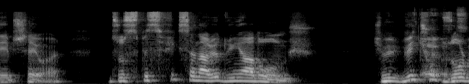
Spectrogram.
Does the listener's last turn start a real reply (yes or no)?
no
